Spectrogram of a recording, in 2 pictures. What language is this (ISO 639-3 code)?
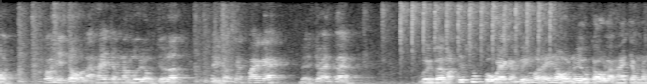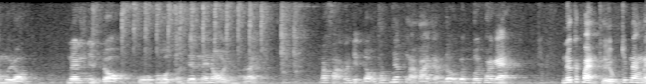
vie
